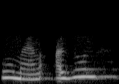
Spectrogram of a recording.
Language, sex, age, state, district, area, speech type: Marathi, female, 18-30, Maharashtra, Ahmednagar, rural, conversation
